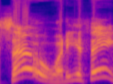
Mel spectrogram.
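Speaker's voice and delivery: put-on very high, vintage old-time radio announcer voice. Describing a man first heard over a tv ad: old-time radio voice. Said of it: "sounds exactly like his old time radio voice".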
